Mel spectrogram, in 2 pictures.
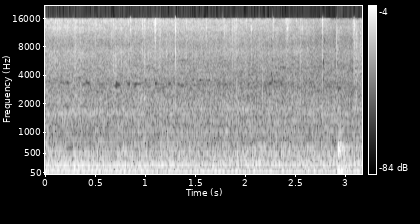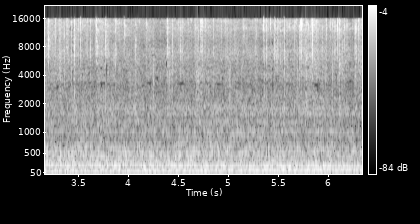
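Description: Moong dal dosa batter sizzling in oil on a hot pan, a steady fine crackle, over a steady low hum.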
